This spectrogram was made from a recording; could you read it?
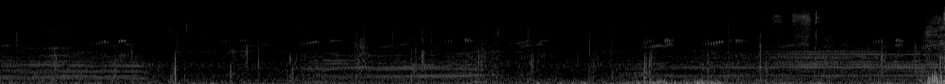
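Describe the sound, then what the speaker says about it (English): Baja chorus frogs call along a canyon trail in an open space park in San Diego, a steady chorus of faint, repeated croaks with occasional footsteps crunching nearby and no talk. "Those Baja chorus frogs or Baja tree frogs are so loud."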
